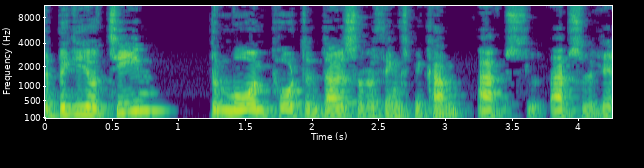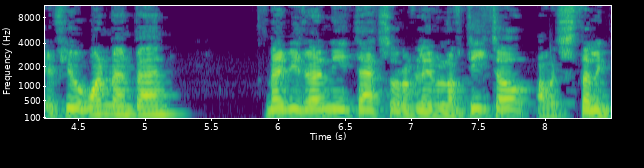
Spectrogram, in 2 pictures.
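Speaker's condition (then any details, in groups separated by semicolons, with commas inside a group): No condition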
